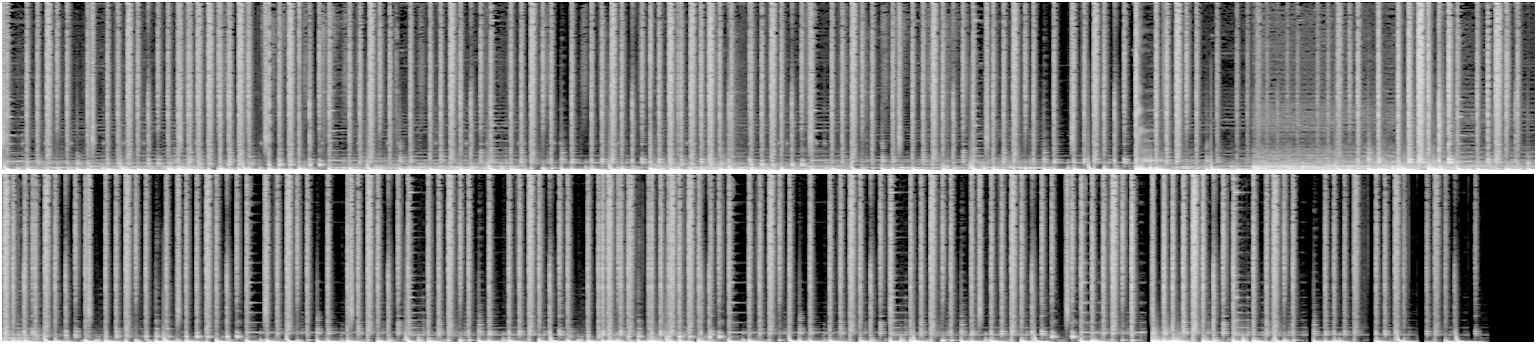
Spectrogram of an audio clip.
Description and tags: une chansson pr dancer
